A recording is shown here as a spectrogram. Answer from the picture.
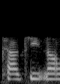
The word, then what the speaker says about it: Talkeetna: Yeah, you said it right, Talkeetna, Alaska.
